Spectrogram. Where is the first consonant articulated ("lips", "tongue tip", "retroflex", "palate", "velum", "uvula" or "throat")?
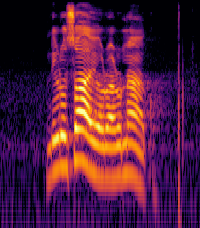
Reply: tongue tip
